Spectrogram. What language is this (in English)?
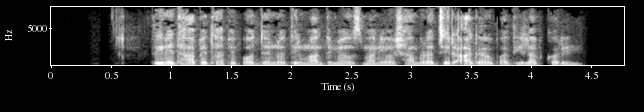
Bangla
